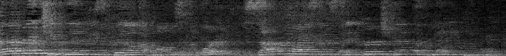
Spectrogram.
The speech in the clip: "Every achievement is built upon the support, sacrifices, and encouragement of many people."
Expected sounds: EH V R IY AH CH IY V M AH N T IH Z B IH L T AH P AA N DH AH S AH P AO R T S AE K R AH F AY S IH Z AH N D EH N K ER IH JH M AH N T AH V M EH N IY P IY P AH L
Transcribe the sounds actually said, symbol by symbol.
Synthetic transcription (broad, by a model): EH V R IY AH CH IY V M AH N IH Z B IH L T AH P AA N DH AH S AH P AO R T S AE K R AH F AY S IH Z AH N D EH N K ER IH JH M AH N T AH V M EH N IY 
